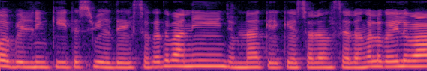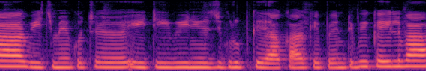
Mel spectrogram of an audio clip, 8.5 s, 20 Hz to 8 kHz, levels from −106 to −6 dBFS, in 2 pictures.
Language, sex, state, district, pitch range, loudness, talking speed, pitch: Bhojpuri, female, Bihar, Gopalganj, 195-220 Hz, -35 LUFS, 180 wpm, 200 Hz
